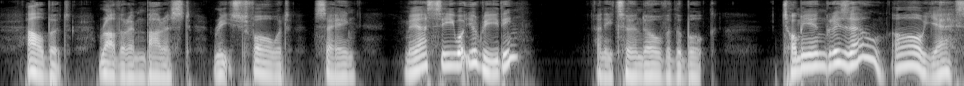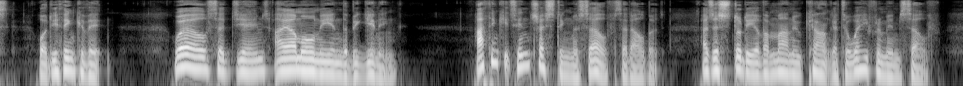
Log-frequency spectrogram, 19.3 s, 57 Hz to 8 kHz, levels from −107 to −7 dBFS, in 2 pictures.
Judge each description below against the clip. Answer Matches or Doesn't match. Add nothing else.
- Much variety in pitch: Matches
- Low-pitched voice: Matches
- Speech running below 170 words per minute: Doesn't match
